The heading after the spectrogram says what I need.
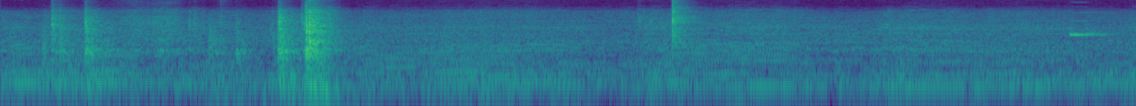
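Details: LG microwave oven being repaired for a no-power fault (display not working): door clunks and a panel beep, then a low, even hum while running, with no buzzing or arcing. Normal operation.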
